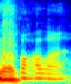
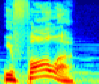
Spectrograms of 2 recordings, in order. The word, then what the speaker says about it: Eufaula: Across the lake was another town, which I can't pronounce the name Eufaula. – Of. Eufaula, Alabama. There we go.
